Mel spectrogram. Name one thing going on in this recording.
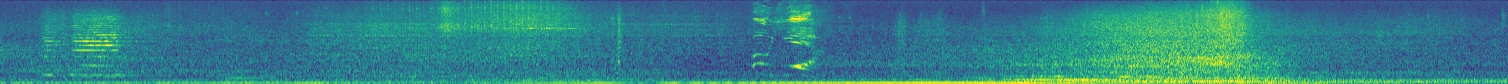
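A heavy truck rumbles past loudly.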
